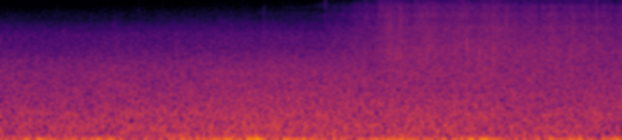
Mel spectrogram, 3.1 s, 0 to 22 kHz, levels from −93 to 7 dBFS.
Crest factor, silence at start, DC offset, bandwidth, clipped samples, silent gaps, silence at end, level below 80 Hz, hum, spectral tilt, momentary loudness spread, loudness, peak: 16 dB; 0 s; under 0.1%; over 20 kHz; under 0.1%; none; 0 s; -38 dBFS; none; -3 dB/octave; 4 LU; -32 LUFS; -14 dBFS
